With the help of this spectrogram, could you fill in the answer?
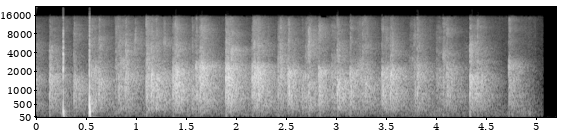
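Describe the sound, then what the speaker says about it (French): Studio audience applause on a French television talk-show set, dense continuous clapping with sharp louder claps near the start, sustained for about five seconds before stopping abruptly. "C'est par ces applaudissements que nous entrons chez vous"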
